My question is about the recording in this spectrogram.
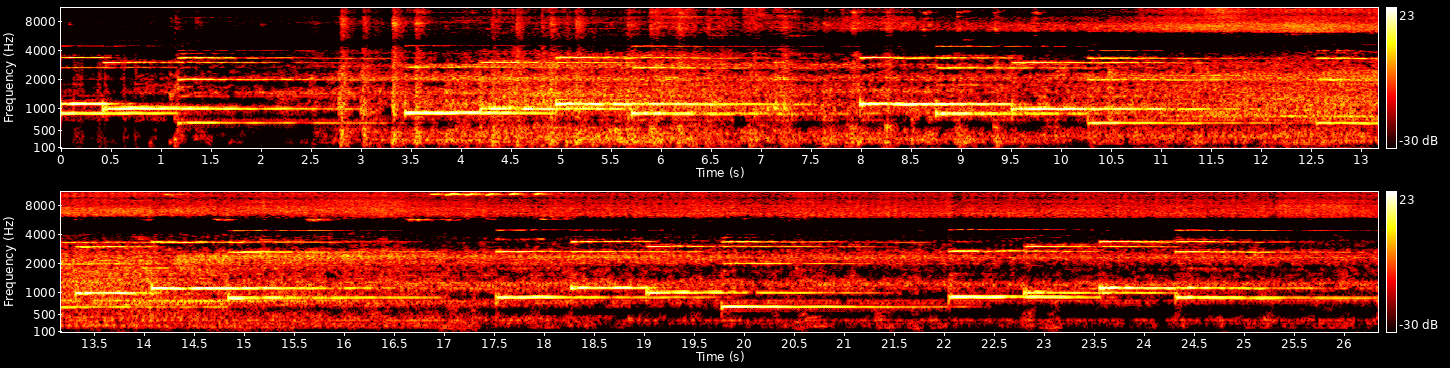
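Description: KRL electric commuter train running past close along the platform: a rumble from about three seconds in, with rapid clicking from the wheels on the rails, easing off toward the end. A melody of held notes plays over it throughout.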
